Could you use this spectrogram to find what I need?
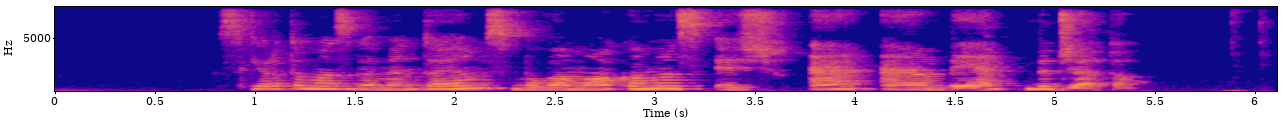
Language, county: Lithuanian, Kaunas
